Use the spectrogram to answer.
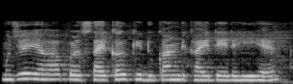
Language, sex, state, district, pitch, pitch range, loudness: Hindi, female, Arunachal Pradesh, Lower Dibang Valley, 215 Hz, 200-230 Hz, -16 LUFS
